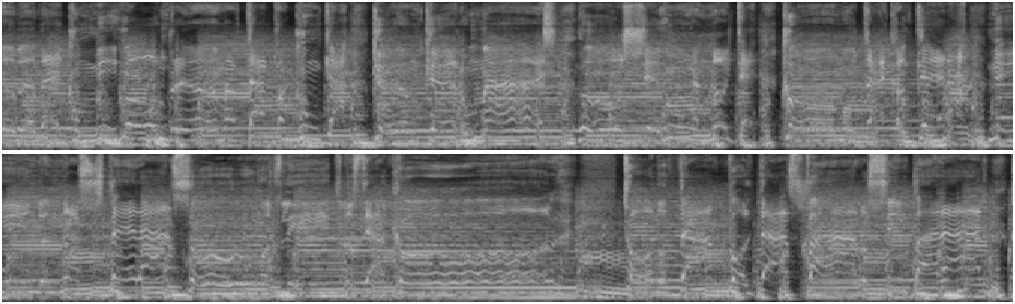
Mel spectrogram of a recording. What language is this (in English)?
Spanish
